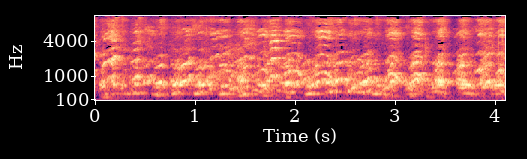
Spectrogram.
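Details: English Springer Spaniel in Bavaria, from a recently rehomed litter, gives a busy, unbroken run of overlapping high whines and short yelps wavering in pitch, with no clear pauses. English Springer Spaniel.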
